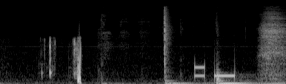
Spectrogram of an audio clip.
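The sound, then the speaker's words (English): Two short, clear telephone keypad tones beep in quick succession after a few sharp clicks and handling knocks, followed by a burst of hissy noise. “Well, you know, I enjoy your summer, but I really wish you would stop making these phone calls.”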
